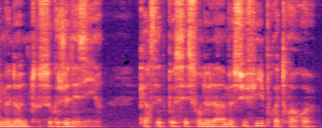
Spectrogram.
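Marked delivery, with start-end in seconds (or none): none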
